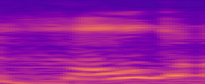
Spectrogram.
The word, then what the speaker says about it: Haig: It's by Matt Haig, I think that's how you pronounce his last name, H-A-I-G.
